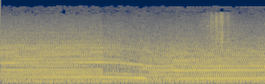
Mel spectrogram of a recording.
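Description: A racing car engine drops in pitch as it shifts up a gear.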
